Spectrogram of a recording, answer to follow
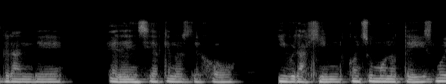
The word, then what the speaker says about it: Ibrahim: nos dejó el patriarca ibrahim porque su pronunciación más cercana que podemos tener de de su nombre es ibrahim es el monoteísmo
